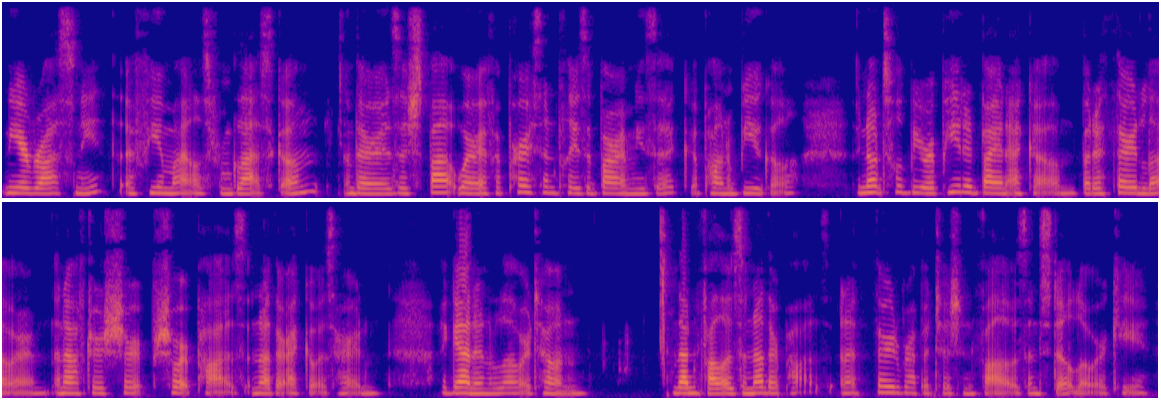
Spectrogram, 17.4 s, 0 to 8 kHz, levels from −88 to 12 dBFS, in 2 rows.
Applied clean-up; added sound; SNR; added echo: none; none; none; none.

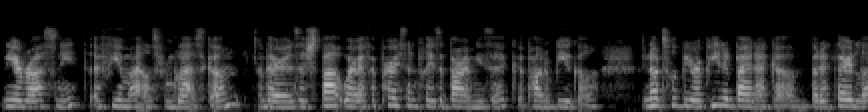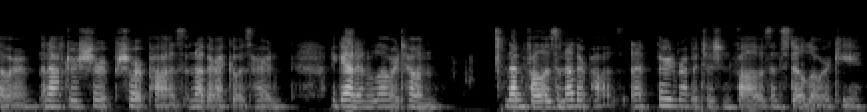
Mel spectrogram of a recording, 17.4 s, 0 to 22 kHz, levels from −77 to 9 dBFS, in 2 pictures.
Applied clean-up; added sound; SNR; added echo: none; none; none; reverberation time 0.2 s.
